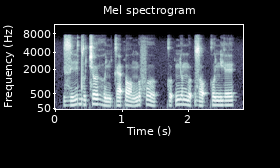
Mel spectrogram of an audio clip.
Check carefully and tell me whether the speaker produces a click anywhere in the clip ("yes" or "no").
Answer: no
